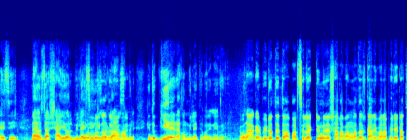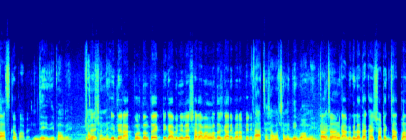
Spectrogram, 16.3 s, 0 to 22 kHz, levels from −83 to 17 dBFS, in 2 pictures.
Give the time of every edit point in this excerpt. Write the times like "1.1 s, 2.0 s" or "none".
none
